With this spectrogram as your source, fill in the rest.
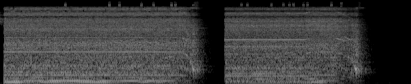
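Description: A power drill whirs loudly and steadily for about two seconds, winds down, then runs again in a second burst before spinning to a stop.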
